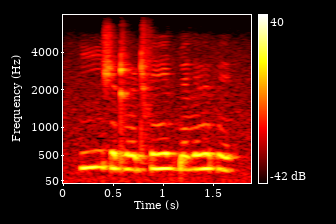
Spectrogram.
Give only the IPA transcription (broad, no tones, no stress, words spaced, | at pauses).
iːʃɛɖlɘːɖ seːlɡ͡bɛ lɘːfe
